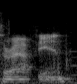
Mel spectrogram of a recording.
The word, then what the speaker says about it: Seraphine: I think it's pronounced Seraphine, but I could be wrong. Does anyone have rockets? Yeah. Thank you. Yeah, Fizzy is right on the pronunciation, but a lot of people call them Sarah for short.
